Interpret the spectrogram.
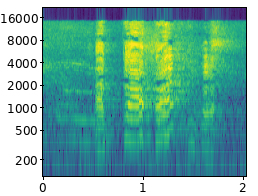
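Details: A pet umbrella cockatoo talking in Tamil gives three short, raspy, speech-like bursts over about two seconds, harsh and nasal with a gravelly edge.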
